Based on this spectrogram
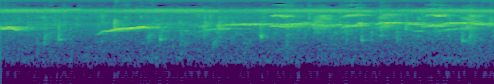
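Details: Oriental magpie-robin (kacer) singing in the morning as a lure: quiet, varied whistled phrases, gliding and rising notes near the middle range, over a steady high-pitched hiss.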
